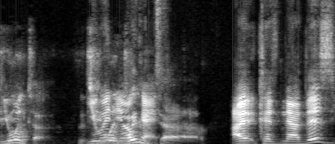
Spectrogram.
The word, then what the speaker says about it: Uinta: I say Uinta. No, it's Uinta.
